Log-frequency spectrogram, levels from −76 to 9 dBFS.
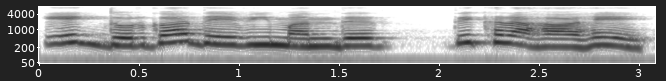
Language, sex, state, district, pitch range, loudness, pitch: Hindi, female, Madhya Pradesh, Bhopal, 235-290 Hz, -13 LUFS, 250 Hz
